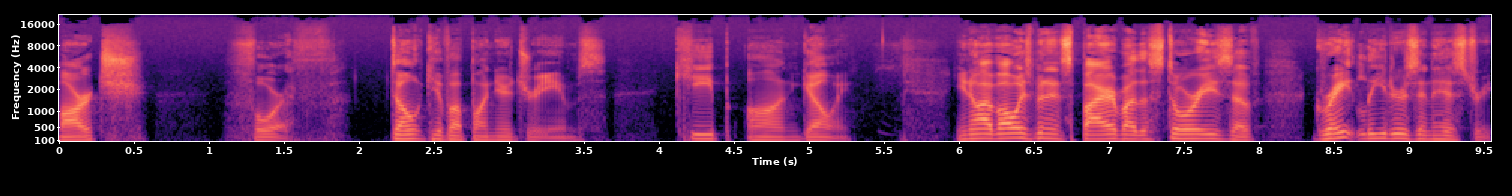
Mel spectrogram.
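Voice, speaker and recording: Animated in tone and lively in intonation, a man speaks with long, frequent pauses. The recording is very clean with a silent background, and the sound is dry and close with no echo. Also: medium pitch for a man, fairly slow pace. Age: 30s. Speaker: podcast host and personal development author. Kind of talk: motivational monologue.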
